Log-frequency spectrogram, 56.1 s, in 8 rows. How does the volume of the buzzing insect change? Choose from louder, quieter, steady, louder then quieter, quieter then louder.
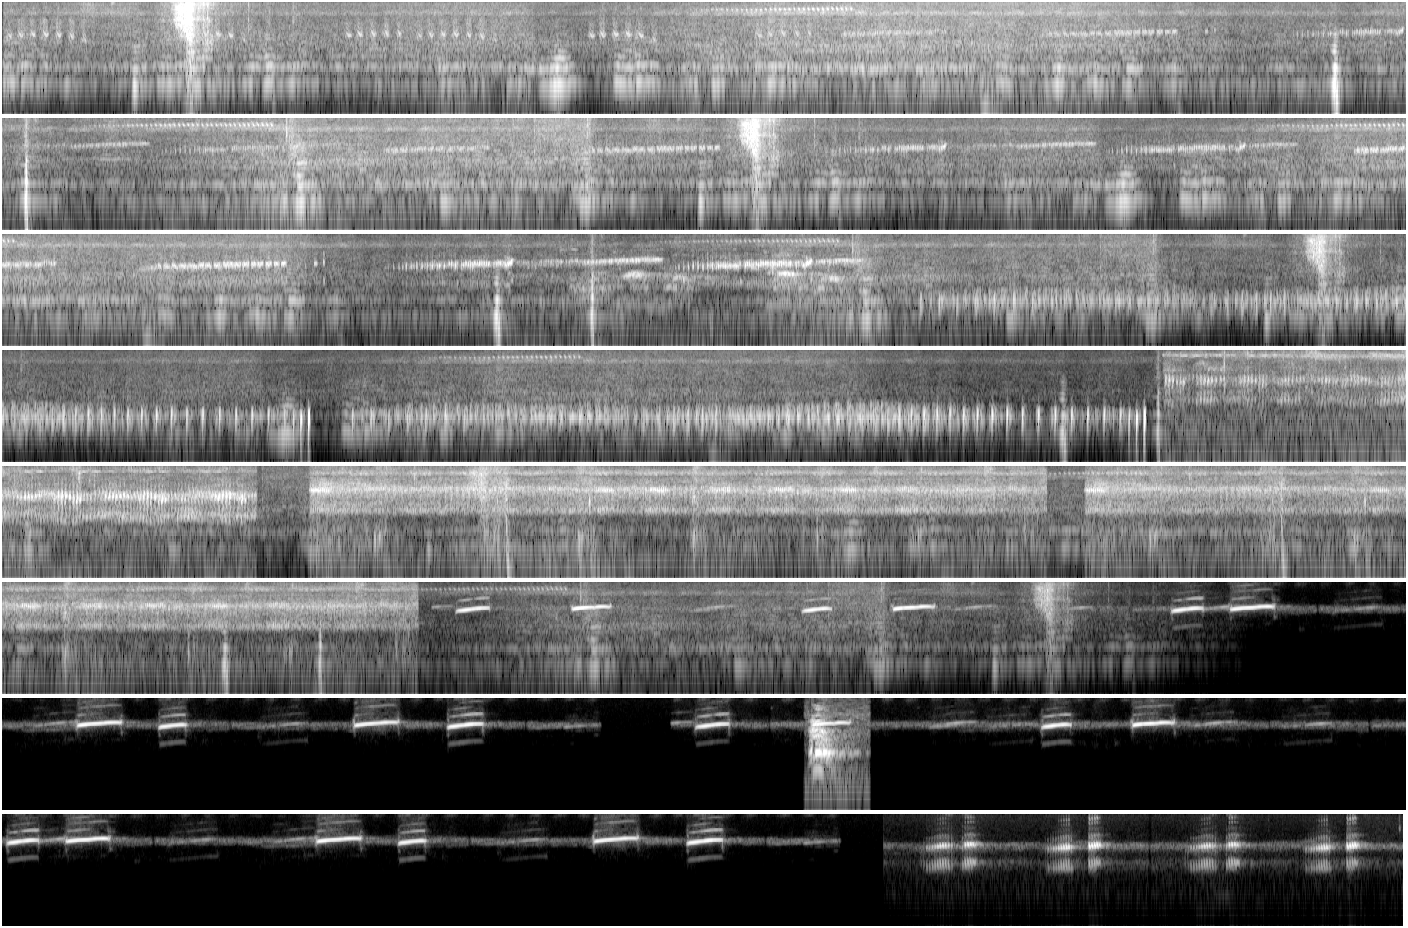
quieter.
